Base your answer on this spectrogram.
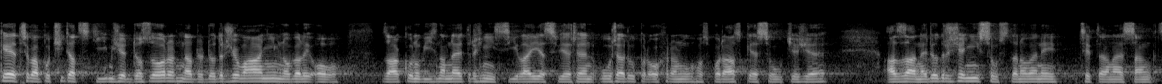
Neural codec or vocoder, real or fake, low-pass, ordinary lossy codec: none; real; 7.2 kHz; Opus, 32 kbps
